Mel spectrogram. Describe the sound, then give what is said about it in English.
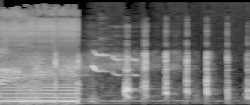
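A loud, buzzy fart blares for under a second, then trails off into a quick run of sputtering pops with faint squeaky whistles. No one speaks. “You farted.”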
